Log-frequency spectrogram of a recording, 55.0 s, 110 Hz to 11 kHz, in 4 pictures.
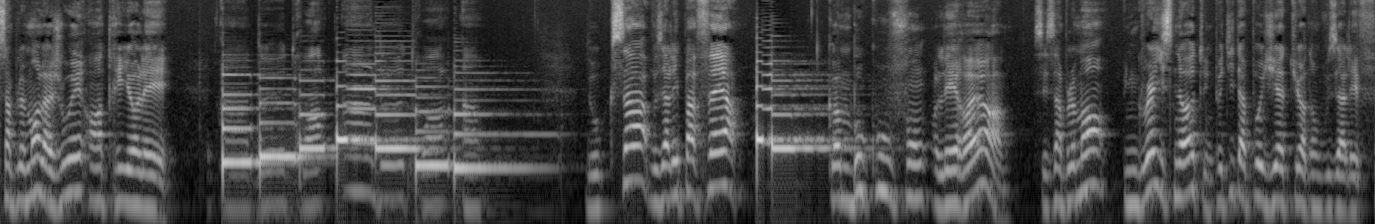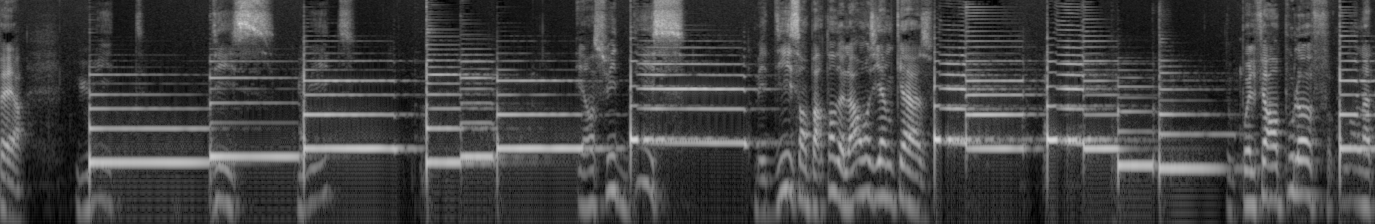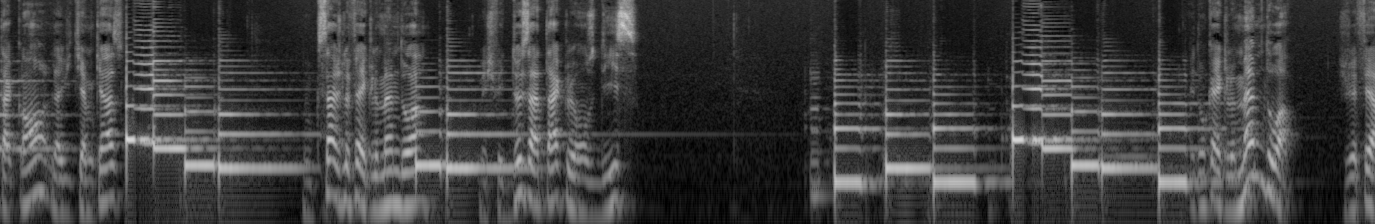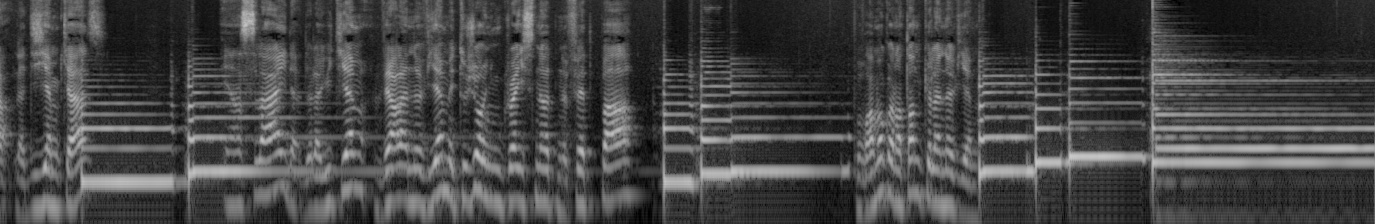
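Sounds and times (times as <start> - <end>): jazz guitar single notes: 0.0 - 13.2, 14.5 - 55.0.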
